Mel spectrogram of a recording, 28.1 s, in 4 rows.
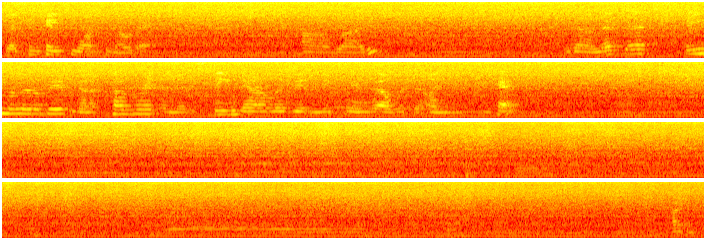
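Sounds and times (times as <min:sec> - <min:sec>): vegetables sizzling in oil: 0:00.0 - 0:28.0
turner stirring in skillet: 0:12.4 - 0:22.5.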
